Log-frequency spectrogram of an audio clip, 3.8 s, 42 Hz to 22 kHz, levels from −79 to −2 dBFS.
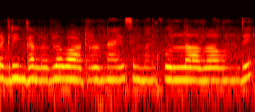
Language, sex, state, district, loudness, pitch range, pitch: Telugu, male, Andhra Pradesh, Guntur, -30 LUFS, 250-270 Hz, 260 Hz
